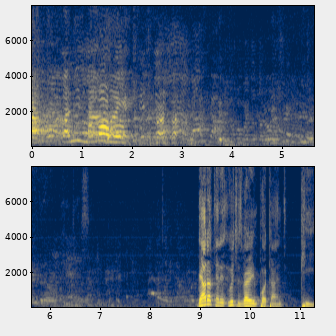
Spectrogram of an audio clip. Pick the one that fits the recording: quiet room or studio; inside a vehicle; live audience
live audience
